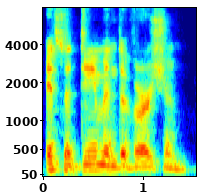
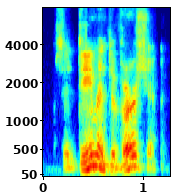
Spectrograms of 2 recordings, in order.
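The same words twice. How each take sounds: First: Said in the usual way. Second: "It's a demon diversion" repeated louder and faster, pressing on "demon"; forceful preacher's repeat of "demon diversion"; emphatic repeat. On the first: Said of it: "He said". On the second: Shown as a demonstration. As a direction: hammer it home louder the second time.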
